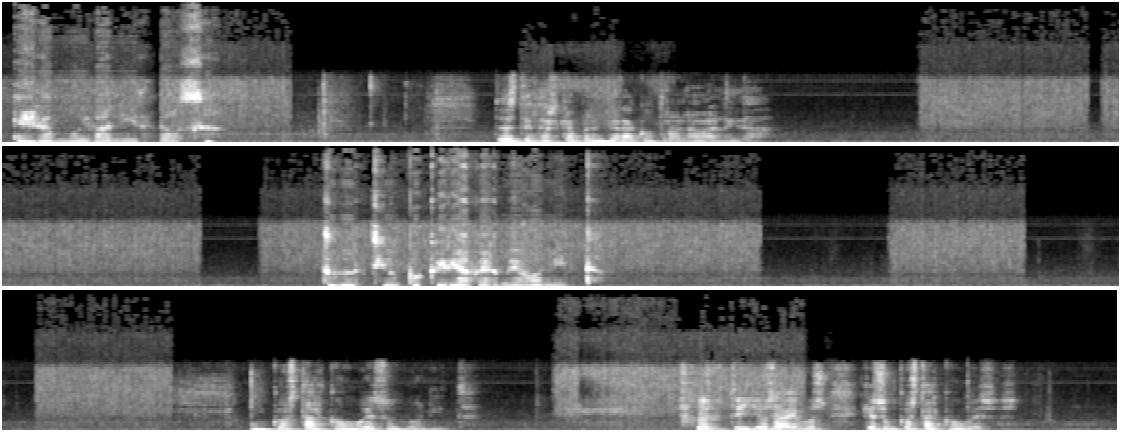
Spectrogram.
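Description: A middle-aged man speaks calmly in short bursts over an online call.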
